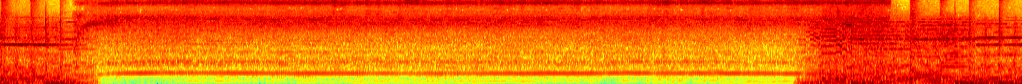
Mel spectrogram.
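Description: Rock music with guitar cuts off about a second in, giving way to a handheld angle grinder running steadily with a constant whine as it grinds down the welds on a sheet-metal amplifier chassis. The music comes back in near the end.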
